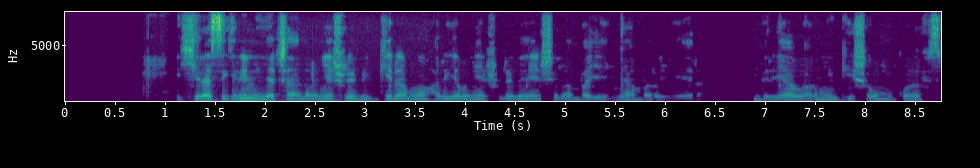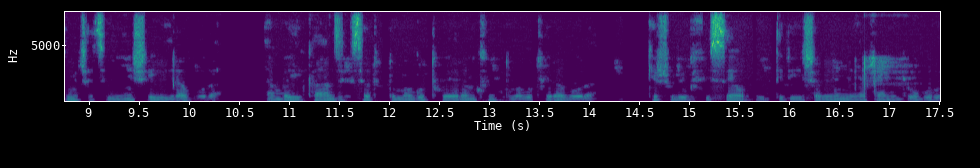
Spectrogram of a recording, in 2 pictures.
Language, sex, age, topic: Rundi, male, 25-35, education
